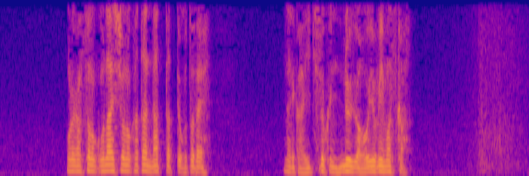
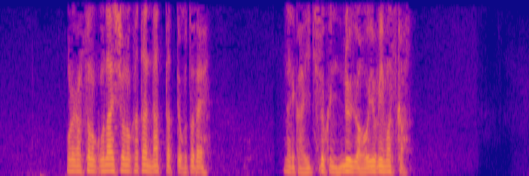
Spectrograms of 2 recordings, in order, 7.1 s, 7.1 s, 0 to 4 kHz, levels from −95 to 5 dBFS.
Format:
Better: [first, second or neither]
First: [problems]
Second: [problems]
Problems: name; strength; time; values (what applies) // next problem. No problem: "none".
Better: first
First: none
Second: noise reduction (neural mask model Resemble Enhance denoiser)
